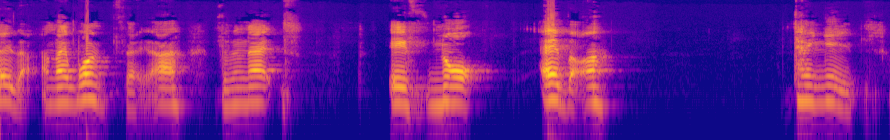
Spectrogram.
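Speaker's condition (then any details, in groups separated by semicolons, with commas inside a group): Cerebral palsy; obvious speech impediment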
